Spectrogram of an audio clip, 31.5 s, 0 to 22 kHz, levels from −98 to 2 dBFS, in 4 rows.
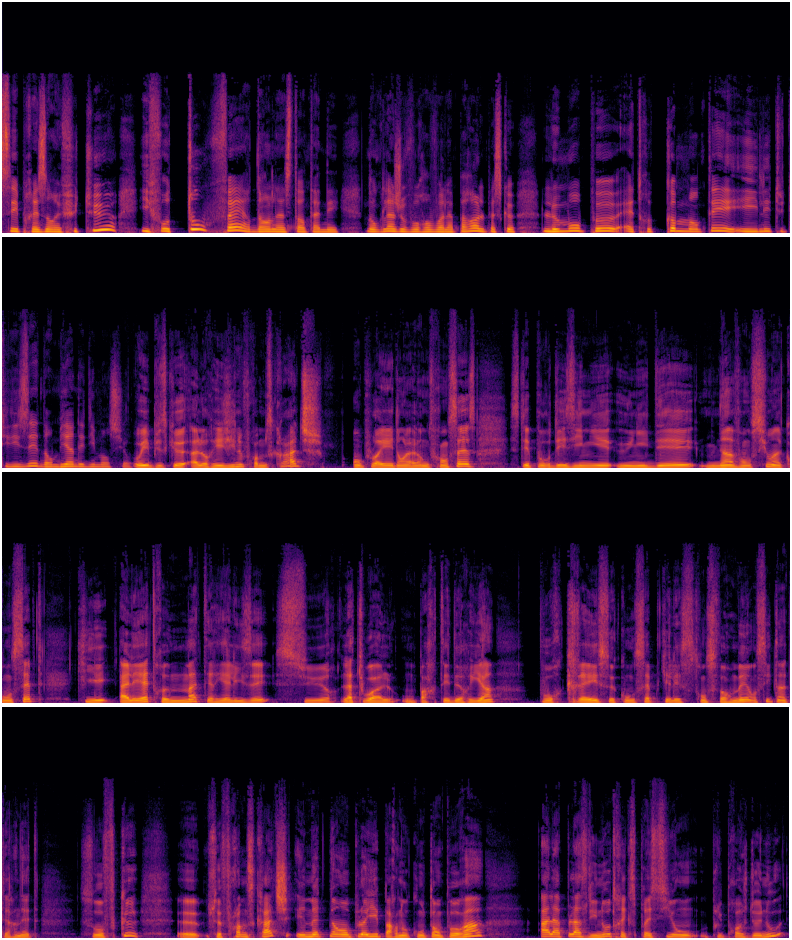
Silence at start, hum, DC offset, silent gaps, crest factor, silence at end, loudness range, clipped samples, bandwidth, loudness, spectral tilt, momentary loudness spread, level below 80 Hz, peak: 0 s; none; under 0.1%; none; 20 dB; 0.05 s; 3 LU; under 0.1%; 15 kHz; -28 LUFS; -6 dB/octave; 9 LU; -72 dBFS; -8 dBFS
